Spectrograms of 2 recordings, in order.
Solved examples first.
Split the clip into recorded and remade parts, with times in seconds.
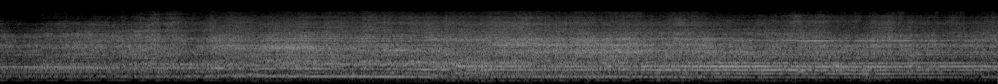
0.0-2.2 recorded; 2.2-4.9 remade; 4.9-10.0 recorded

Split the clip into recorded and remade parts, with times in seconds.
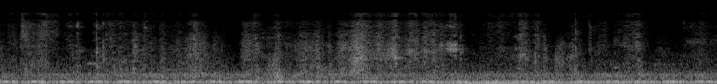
0.0-7.2 recorded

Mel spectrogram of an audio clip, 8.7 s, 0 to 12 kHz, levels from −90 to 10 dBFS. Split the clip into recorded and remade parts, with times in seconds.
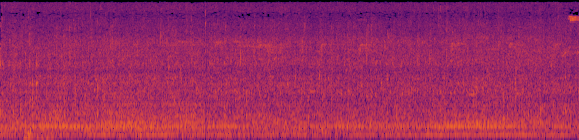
0.0-8.7 recorded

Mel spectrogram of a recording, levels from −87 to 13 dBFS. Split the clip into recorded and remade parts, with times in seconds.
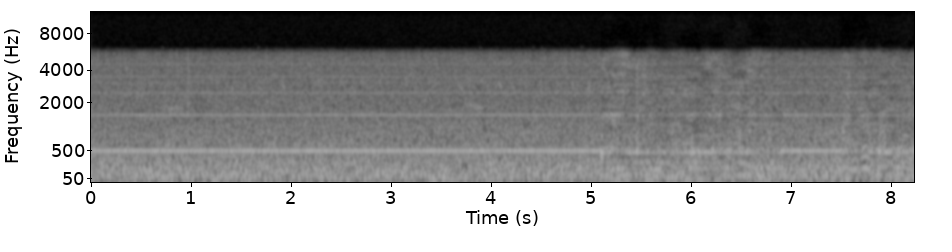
0.0-5.1 recorded; 5.1-6.9 remade; 6.9-7.5 recorded; 7.5-8.2 remade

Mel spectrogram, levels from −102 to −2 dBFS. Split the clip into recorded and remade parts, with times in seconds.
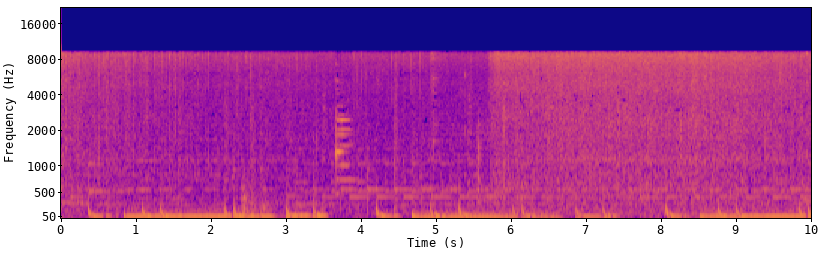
0.0-10.0 recorded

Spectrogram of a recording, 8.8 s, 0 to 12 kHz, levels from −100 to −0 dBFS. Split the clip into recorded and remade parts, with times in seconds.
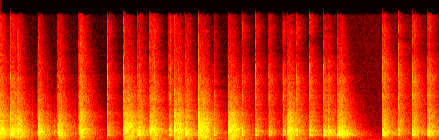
0.0-3.4 remade; 3.4-4.2 recorded; 4.2-8.8 remade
